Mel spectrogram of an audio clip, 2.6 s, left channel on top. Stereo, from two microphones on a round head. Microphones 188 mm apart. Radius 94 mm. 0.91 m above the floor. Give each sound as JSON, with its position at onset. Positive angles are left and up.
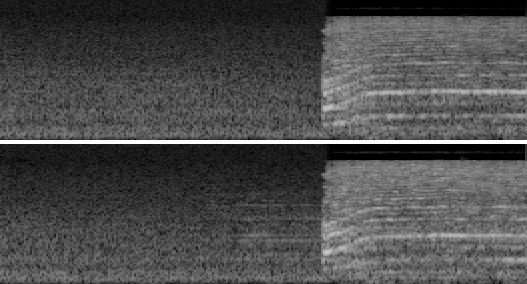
{"t": 1.6, "sound": "a scream", "side_deg": 5, "distance_m": 0.7}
